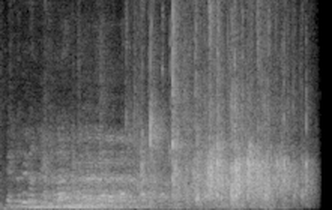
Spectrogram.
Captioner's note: applause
